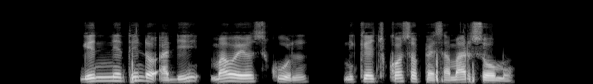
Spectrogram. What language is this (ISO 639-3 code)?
luo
